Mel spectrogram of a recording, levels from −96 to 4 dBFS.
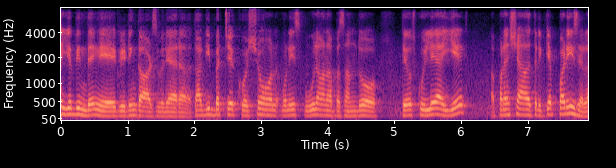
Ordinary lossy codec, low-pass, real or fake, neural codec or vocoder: Opus, 16 kbps; 7.2 kHz; fake; codec, 24 kHz, 0.9 kbps, WavTokenizer, large speech release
